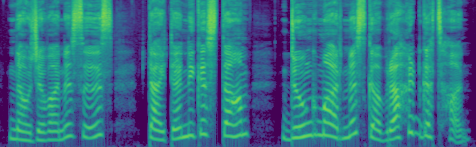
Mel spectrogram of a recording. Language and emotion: Kashmiri, fearful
